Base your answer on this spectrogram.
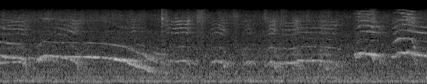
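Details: AKC-registered Labrador Retriever puppies whimpering: a long high whine that slides downward, followed by shorter wavering whines and a rising yelp near the end, with faint background hiss.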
